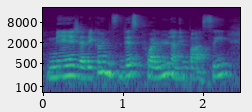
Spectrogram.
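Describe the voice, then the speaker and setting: A woman's voice: steady tone, fairly quick. A young woman with a Québécois French accent, a teacher chatting casually through a clothing haul at home, full of fillers and restarts. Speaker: teacher vlogger. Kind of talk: casual fashion haul chat. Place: indoors at home. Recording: echoey room, far from the mic, faint rumble.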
